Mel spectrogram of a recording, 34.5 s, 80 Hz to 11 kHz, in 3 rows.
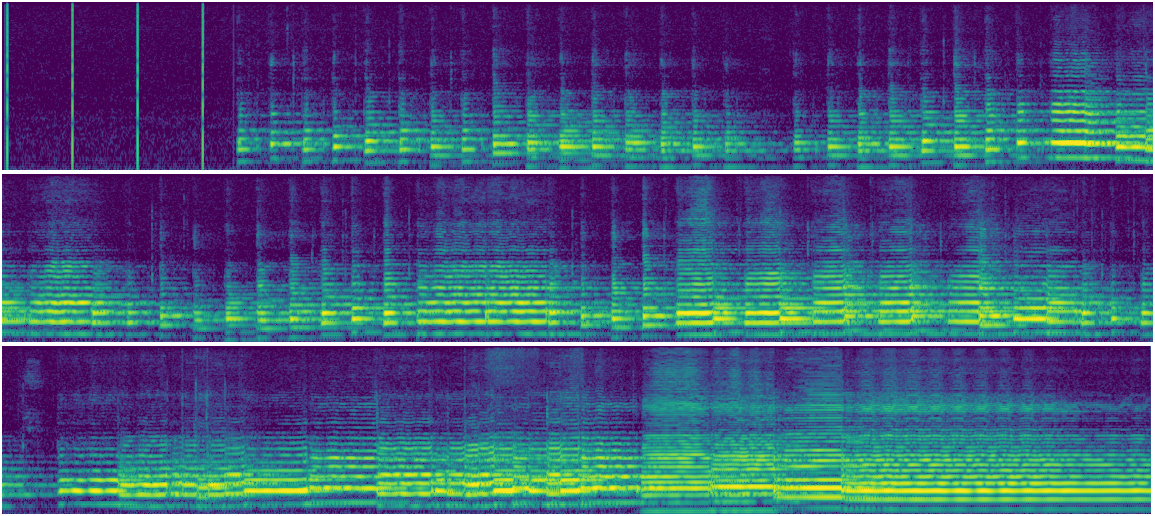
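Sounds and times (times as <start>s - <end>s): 
bassoon low register: 2.3s - 34.4s.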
